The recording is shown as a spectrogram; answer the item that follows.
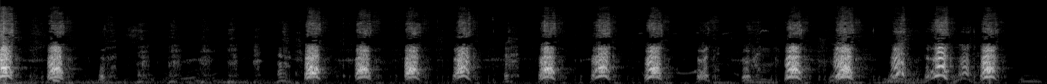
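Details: Golden Retriever, a family dog, barking in sharp, clipped woofs, mostly spaced about half a second apart in runs, with a quiet pause early on and faint softer sounds between barks.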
